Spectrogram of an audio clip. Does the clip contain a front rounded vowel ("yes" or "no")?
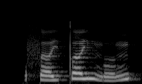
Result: no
